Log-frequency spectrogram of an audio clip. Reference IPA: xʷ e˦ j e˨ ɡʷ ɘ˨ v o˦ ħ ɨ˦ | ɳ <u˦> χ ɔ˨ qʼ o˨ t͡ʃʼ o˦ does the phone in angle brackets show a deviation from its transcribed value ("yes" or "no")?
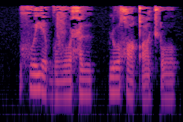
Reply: no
